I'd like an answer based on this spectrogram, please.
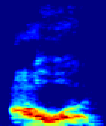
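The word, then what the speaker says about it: hour: আগে কিন্তু, যেমন অ্যান আওয়ার। কেন? এইচ এর উচ্চারণ এখানে হ হচ্ছে না, আ হচ্ছে, সেই জন্য অ্যান আওয়ার হলো এখানে। অ্যান অনারেবল ম্যান, এইচ এর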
